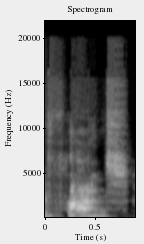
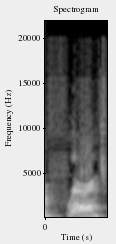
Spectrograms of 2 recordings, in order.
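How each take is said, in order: First: "France" with the a of cat; everyday short A. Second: "France" with a broad ah vowel; show's long A. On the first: Host's everyday way of saying "France", short a. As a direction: say "France" as Franss. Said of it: "in everyday life I say France". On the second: Host's on-show way of saying "France", broad ah. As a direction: say "France" as Frahnce. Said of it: "I'm going to say France". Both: Shown as a demonstration.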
